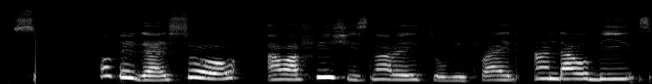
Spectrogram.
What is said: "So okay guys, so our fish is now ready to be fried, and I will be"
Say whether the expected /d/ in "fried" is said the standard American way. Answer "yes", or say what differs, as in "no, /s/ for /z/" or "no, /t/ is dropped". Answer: yes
